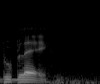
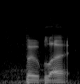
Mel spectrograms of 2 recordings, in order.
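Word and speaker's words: Bublé: good against his bubble please pronounced Buble Buble is the proper origin pronunciation you guys big Michael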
